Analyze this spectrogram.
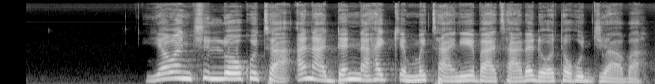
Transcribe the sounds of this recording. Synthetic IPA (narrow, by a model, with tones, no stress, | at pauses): jɐ˦wɐ˦nt͡ʃɪ˦nloː˦kʷʊ˦tʰaː˨ʔa˦naː˨dɐ˦nːa˨ɦa˦kʲʼːɪ˨mːʊ˦tʰaː˨neː˦baː˨tʰaː˨ɽe˦da˨wɐ˦ta˦ɦʊ˦d͡ʒːaː˨ba˦ʔ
